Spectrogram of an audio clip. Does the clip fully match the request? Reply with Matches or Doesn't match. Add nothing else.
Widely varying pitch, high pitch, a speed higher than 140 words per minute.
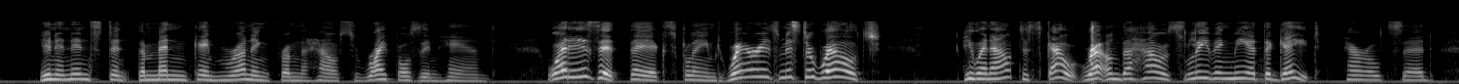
Matches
